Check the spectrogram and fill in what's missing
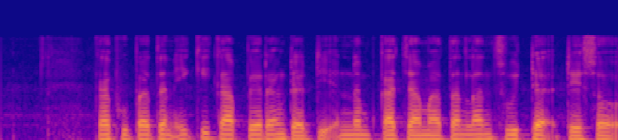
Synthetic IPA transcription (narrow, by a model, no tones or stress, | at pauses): kab̥ṳpat̪ɛnikikapeɾaŋd̪̥a̤d̪̥i̤ʔə̰nəmkat͡ʃamat̪anlansəwid̪̥a̤ʔd̪̥e̤sɔ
